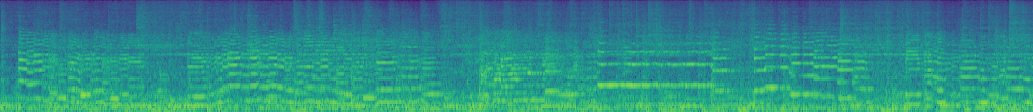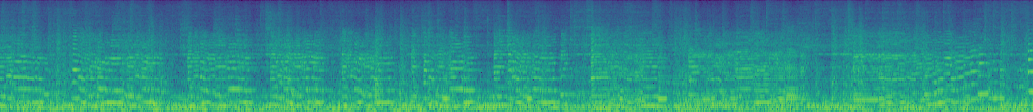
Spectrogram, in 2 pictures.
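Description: Live jazz combo playing: saxophone soloing over drum kit with ride cymbal and plucked upright bass, the saxophone holding one long note about nine seconds in.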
